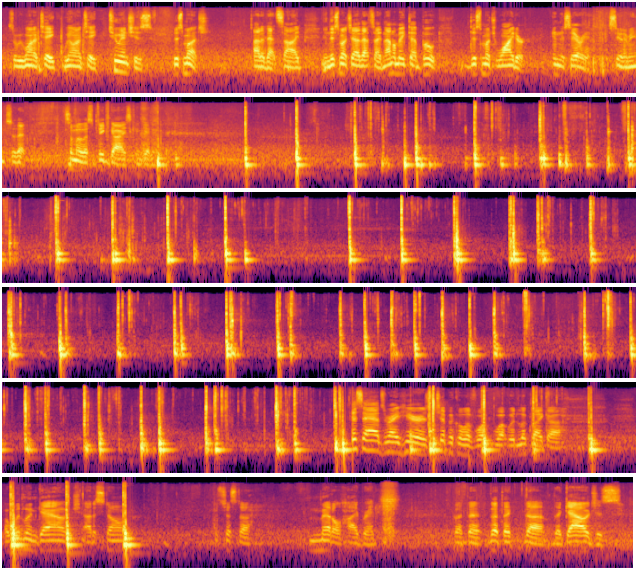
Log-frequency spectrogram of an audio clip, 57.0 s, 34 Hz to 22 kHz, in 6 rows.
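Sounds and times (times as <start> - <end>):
adze chopping wood: 11.8 - 12.2, 13.1 - 23.0, 24.2 - 33.0, 33.6 - 36.6, 37.2 - 43.4, 44.1 - 46.2, 46.8 - 48.8, 49.4 - 49.7.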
